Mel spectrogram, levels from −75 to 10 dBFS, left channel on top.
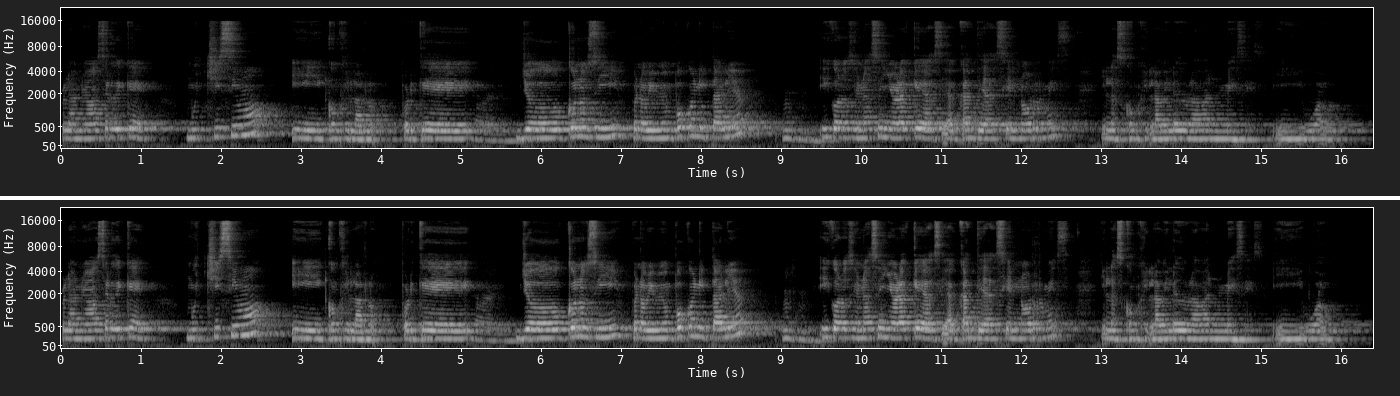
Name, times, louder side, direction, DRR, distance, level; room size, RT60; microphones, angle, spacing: voice 1, 0.0-1.2 1.6-5.2 5.7-8.7 9.5-15.9, right 2 dB, 25° right, 0.6 m, -25 dB
voice 2, 5.2-5.7 9.0-9.5 15.5-15.9, right 1 dB, 50° right, 1.3 m, -36 dB
23.5 x 8.2 x 5.7 m
head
